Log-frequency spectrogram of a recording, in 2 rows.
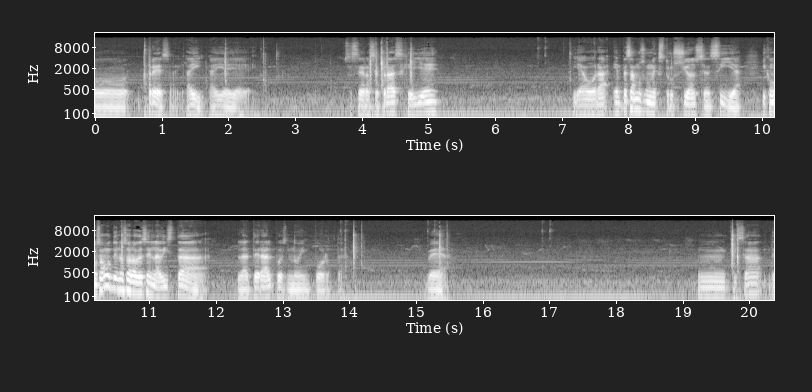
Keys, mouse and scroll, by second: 0.7 3, 2.1 shift+middle click, 2.7 shift+scroll up 2, 4.1 g, 4.3 y, 6.6 shift+click, 10.5 e, 13.9 click, 14.0 e, 15.2 click, 15.3 e, 16.9-19.7 drag, 19.7 g.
